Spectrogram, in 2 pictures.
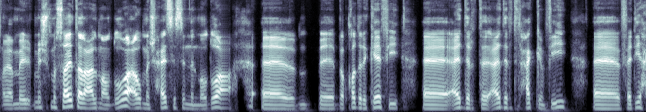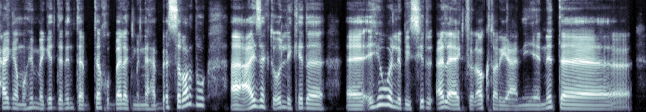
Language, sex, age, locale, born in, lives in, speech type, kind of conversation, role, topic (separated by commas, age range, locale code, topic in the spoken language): Arabic, male, 25-29, ar-EG, Egypt, Egypt, conversation, advice, advisor, إزاي أتغلب على قلق السفر وأتعود أستكشف أماكن جديدة؟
